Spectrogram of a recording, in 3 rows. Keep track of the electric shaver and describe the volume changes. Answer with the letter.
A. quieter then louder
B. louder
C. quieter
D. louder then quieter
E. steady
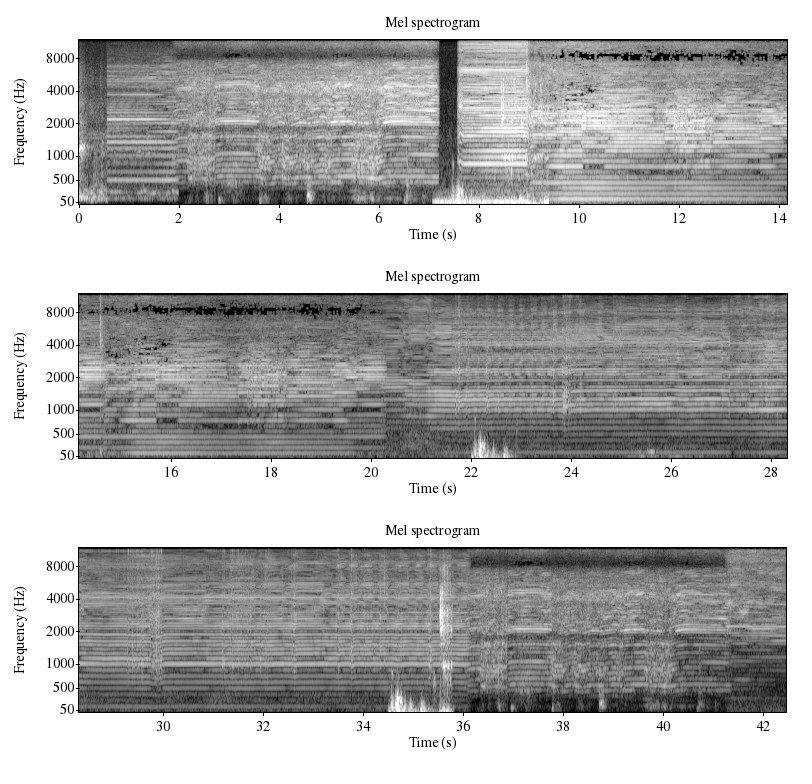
C.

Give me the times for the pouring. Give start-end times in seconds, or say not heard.
7.4-9.4, 22.0-22.9, 34.5-35.9.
